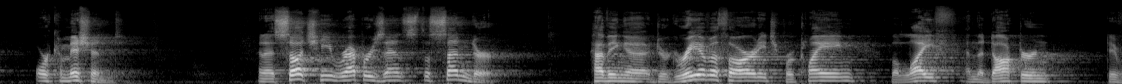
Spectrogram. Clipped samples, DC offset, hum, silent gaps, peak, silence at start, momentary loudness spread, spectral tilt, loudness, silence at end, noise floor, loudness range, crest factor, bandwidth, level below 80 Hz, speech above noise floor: under 0.1%; under 0.1%; none; none; 0 dBFS; 0.35 s; 16 LU; -4 dB/octave; -19 LUFS; 0 s; -62 dBFS; 3 LU; 20 dB; 16.5 kHz; -54 dBFS; 43 dB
